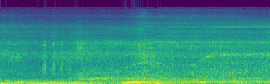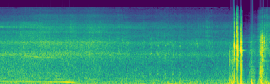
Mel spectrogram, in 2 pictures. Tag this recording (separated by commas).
Boat, Vehicle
